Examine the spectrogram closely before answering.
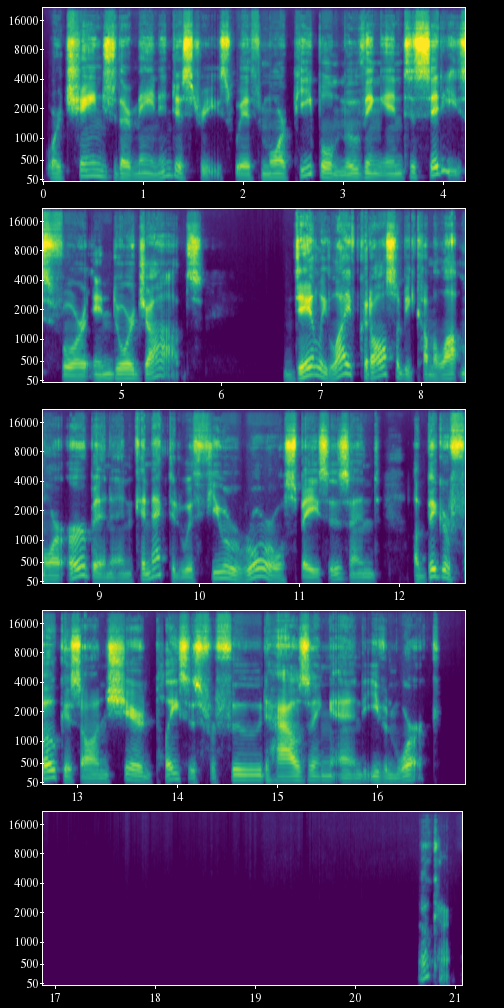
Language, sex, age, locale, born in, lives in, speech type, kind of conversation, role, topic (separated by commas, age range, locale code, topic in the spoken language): English, male, 25-29, en-US, United States, United States, read, expert-assistant, expert, How would life change if seasons shifted weekly?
